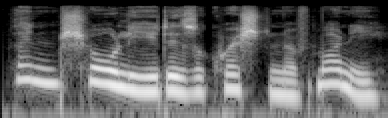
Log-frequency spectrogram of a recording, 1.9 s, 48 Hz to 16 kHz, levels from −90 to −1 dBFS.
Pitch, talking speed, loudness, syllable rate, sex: 210 Hz, 245 wpm, -16 LUFS, 6.6 syllables/s, female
